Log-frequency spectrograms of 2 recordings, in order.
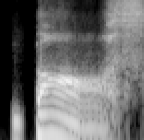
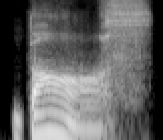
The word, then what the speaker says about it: bath: In words like bath, bath. British tend to say bath with a long R sound, bath. Whereas American tend to say with a small R sound, bath, bath.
